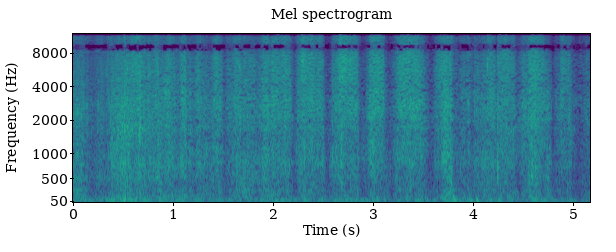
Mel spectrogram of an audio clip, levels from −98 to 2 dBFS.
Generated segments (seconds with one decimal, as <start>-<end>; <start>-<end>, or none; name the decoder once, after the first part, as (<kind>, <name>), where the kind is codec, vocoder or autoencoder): none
